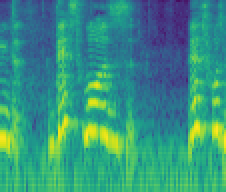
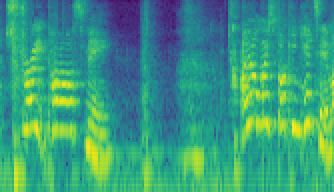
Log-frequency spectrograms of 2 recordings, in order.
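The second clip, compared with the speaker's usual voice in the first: ordinary talk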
